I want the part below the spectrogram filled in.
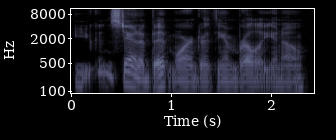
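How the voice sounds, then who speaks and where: A man's voice: low-pitched, sing-song, quick pace, vocal fry, full character voice. A young man voicing a friendly, slightly shy college student in an ASMR roleplay, talking casually and laughing often. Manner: casual, laughs often, soft-spoken and chatty.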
